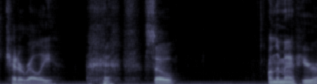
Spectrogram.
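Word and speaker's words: Ciattarelli: Um, but anyways, a lot of people don't know how to say Jack Chedarelli either. Um, but it's Chedarelli.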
